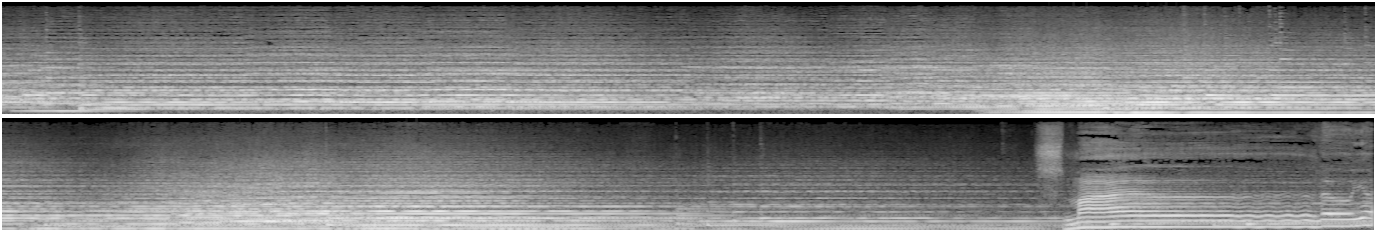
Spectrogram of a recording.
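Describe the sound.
A soulful male jazz singer performs with his band, holding long sung lines over full, steady accompaniment at a strong level, with the texture shifting near the end.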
